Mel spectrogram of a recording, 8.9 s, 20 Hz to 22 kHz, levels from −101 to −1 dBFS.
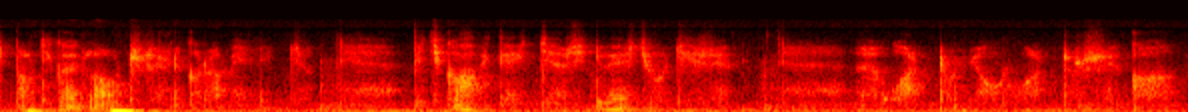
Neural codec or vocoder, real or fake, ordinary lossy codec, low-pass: none; real; Opus, 32 kbps; 10.8 kHz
